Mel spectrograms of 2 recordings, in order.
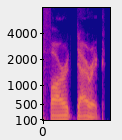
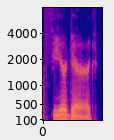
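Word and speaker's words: fear dearg: A far darrig, or fear darrig, is a fairy of Irish mythology. The name fair darrig is an Anglophone pronunciation of the Irish words meaning fear darrig, meaning red man, as the far darrig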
